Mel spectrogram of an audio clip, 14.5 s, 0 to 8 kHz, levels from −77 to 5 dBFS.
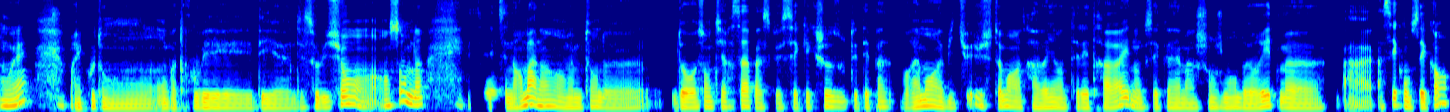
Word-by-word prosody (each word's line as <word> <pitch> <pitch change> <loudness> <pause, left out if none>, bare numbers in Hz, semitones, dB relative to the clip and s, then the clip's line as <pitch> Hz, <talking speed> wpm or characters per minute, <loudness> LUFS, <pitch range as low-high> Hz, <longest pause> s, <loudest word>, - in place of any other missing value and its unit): Ouais, 120 - +3 0.4
ben 85 - -1
écoute 100 +4 -3
on 90 - +1
on 80 0 -1
va - - -1
trouver 90 -2 0
des, 85 -1 0
heu, 80 0 -4
des 85 +2 -7
solutions 95 +11 +2
en - - -1
ensemble, 140 - +3
hein. 135 - +2 0.6
C'est - - -3
c'est 90 - -2
normal, 120 +9 +5
hein, - - +3
en 110 -4 +1
même 90 0 +1
temps 105 +1 -1
de 85 -1 -2 0.3
de - - 0
ressentir 100 +1 +1
ça, 110 +2 +3
parce 90 -3 -3
que 85 - -6
c'est 85 -1 -4
quelque 95 +2 -6
chose 105 -2 +1
où 95 - -4
tu - - -11
étais 90 - -2
pas 100 +2 -3
vraiment 100 +6 +3
habituée, 90 -2 -3
justement, 110 -3 0
à - - 0
travailler 90 0 0
en 90 - 0
télétravail. 95 +7 +2
Donc 90 -6 -1
c'est 90 - -2
quand 90 0 -3
même 90 -1 0
un 85 0 -3
changement 90 +1 -1
de 85 - +1
rythme, 100 +3 +3
heu, 85 -2 +1 0.2
ben - - -2
assez 110 +7 0
conséquent. 100 - +2
95 Hz, 220 wpm, -26 LUFS, 85-105 Hz, 0.6 s, normal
